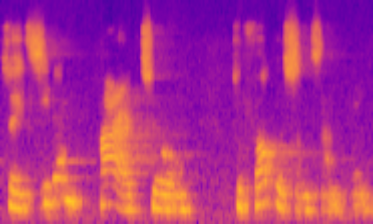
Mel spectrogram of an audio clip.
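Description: A woman with an Italian accent speaks at a fairly slow pace with lively intonation over noticeable background noise. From Italy. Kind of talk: panel discussion. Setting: video call.

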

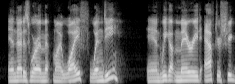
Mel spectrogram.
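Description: Here is a man with an unremarkable speaking voice, talking at a moderate pace with fairly even intonation. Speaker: blogger, author and podcaster. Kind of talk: casual interview chat.

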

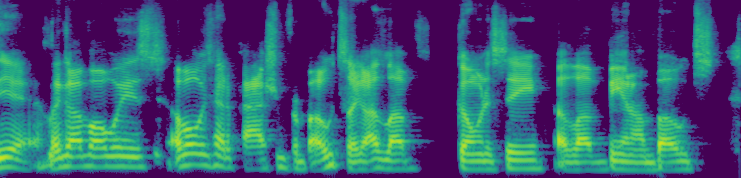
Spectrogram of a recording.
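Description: Using a normal speaking voice at medium pitch, a man talks with ordinary pitch variation. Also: moderate pace. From Nova Scotia, Canada (near Halifax). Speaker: underground hip-hop artist. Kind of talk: casual interview chat.

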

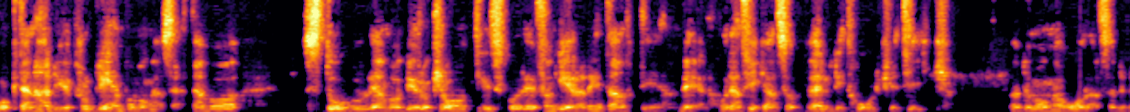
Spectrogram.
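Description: In a monotone, flat intonation, a man with a fairly high pitch talks at a moderate pace. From Sweden, Gothenburg. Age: old. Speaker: retired teacher and education journalist. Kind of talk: podcast interview.

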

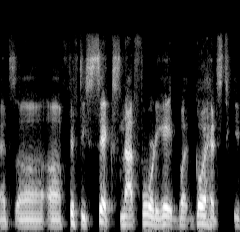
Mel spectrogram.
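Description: A man's medium-pitched, plain, everyday voice with an American accent and ordinary pitch variation, dry and close with no echo. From Florida. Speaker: podcast host.

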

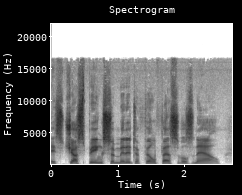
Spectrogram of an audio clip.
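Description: A man with an American accent and a plain, everyday voice talks at a moderate pace with ordinary pitch variation, on a very clean recording with a silent background and a dry, close sound with no echo. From New Jersey. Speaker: voice actor. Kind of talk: interview.

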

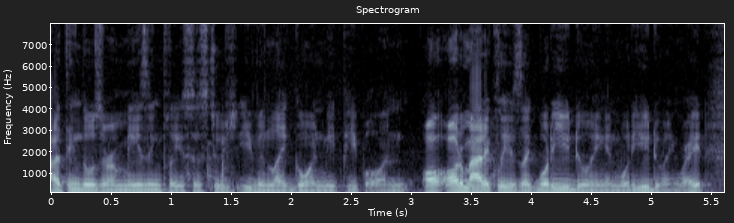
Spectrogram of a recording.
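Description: A man speaks very fast with hardly any pauses. His voice is fairly low and his intonation fairly even. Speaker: real estate agent. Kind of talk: interview.

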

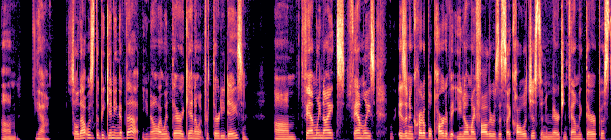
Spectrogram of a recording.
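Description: Speaking at a fairly quick pace, a woman with a plain, everyday voice and a fairly low pitch keeps her intonation fairly even. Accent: American. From central Utah, US. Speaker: recovery center staff member in addiction recovery. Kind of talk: personal testimony. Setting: studio.

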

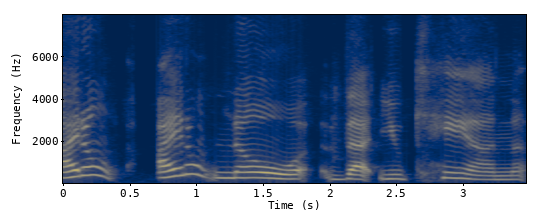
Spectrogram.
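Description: With a Chicago accent, a woman speaks at a high pitch in a dry, close sound with no echo. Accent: Chicago American. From US Midwest, Chicago. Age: 30s. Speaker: environmental sociologist. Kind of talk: interview.

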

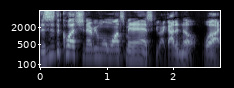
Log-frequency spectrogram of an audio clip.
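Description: A man with a New York accent, a bright, sharp tone and a fairly quick pace, in a dry, close sound with no echo. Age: 30s. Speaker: podcast host. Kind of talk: casual chat. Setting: studio.

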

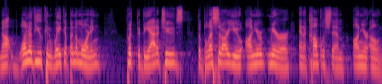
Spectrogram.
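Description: A man talks in a normal speaking voice, fairly high for a man, keeping a moderate pace and ordinary pitch variation. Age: 50s. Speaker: missionary preacher. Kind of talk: sermon.

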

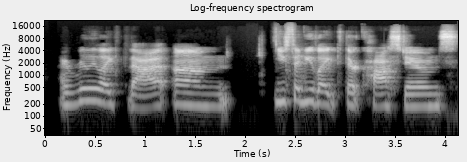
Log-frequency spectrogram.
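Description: Speaking at a moderate pace, a woman has a normal speaking voice, a medium pitch and fairly even intonation. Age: 30s. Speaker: podcast host. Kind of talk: casual chat.

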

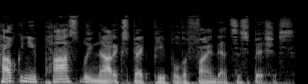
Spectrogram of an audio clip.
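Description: A man speaks at a moderate pace in a somewhat breathy voice, his pitch swinging very widely, over a quiet background. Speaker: radio host. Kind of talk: political talk radio monologue. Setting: radio studio broadcast.

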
